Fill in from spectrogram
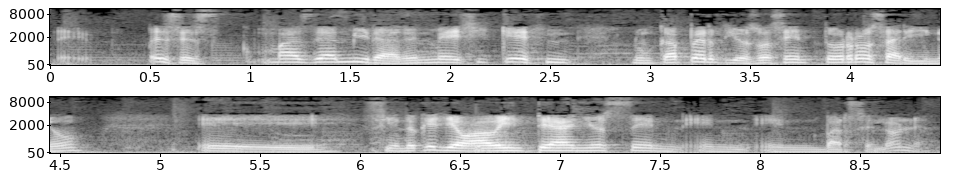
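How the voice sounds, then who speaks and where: A man talking football casually with co-hosts, chatty and quick to laugh. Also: on the high side, a bit bright. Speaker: sports talk host. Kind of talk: casual sports chat.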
